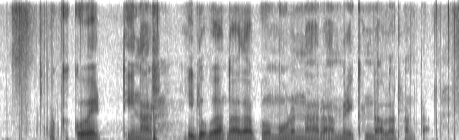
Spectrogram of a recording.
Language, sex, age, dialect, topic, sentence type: Telugu, male, 18-24, Southern, banking, statement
